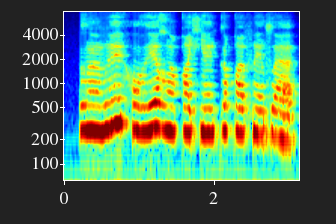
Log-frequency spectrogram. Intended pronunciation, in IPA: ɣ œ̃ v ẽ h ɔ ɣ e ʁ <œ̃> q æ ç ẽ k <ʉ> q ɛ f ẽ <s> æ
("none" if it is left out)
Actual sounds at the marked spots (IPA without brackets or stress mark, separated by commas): œ̃, ʉ, sʷ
